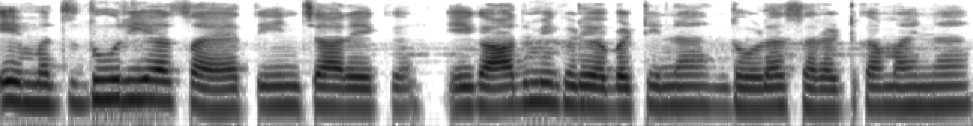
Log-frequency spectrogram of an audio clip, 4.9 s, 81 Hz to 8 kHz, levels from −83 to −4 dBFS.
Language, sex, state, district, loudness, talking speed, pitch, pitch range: Rajasthani, female, Rajasthan, Nagaur, -18 LUFS, 195 wpm, 170 Hz, 165-185 Hz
